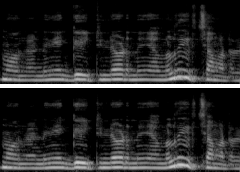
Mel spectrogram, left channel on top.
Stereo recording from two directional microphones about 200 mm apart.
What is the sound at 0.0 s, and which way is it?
A woman's voice, 5° right (ahead or behind).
